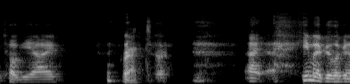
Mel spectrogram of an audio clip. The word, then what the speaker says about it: Togiai: is it doug just told me how to pronounce his name togiai i he might be looking at like 250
